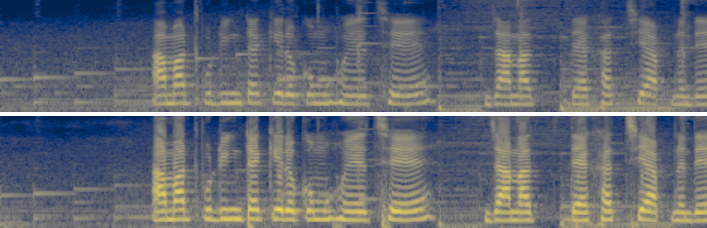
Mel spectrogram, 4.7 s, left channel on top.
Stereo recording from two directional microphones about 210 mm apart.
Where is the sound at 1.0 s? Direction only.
30° right (ahead or behind).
